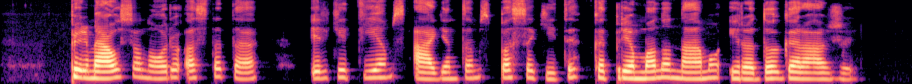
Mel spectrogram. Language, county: Lithuanian, Kaunas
